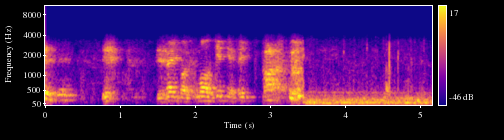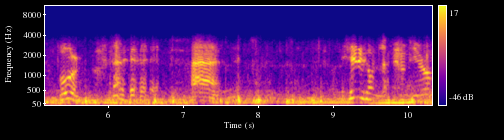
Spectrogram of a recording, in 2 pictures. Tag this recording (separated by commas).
Motor vehicle (road), Vehicle, Car, Speech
